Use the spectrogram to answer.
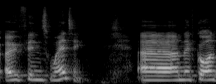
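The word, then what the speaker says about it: Óðinn: mythology, Othin, which is like Odin, but the proper way of saying it. I know, right? Who knew? Othin's wedding.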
